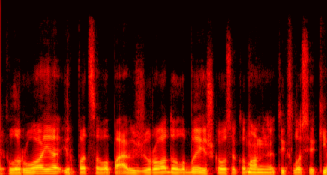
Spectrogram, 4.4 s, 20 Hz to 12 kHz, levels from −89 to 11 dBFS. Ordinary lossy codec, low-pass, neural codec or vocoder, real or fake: MP3, 96 kbps; 10.8 kHz; autoencoder, 48 kHz, 128 numbers a frame, DAC-VAE, trained on Japanese speech; fake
